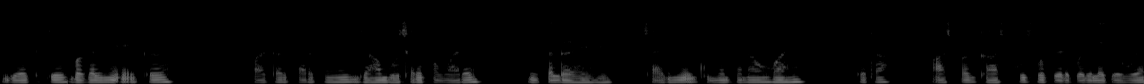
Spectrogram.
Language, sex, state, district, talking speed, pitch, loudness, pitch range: Hindi, male, Bihar, Araria, 155 wpm, 105 Hz, -49 LUFS, 95-110 Hz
